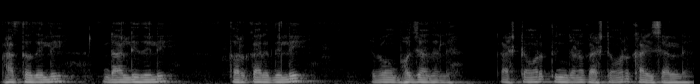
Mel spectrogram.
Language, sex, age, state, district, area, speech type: Odia, male, 45-60, Odisha, Balasore, rural, spontaneous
